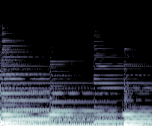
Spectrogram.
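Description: Background music: acoustic guitar chords strummed and left to ring and fade, with a new chord struck about a second and a half in.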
